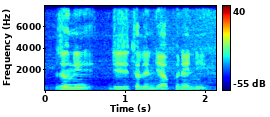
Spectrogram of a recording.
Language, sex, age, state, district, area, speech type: Bodo, male, 30-45, Assam, Udalguri, urban, spontaneous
